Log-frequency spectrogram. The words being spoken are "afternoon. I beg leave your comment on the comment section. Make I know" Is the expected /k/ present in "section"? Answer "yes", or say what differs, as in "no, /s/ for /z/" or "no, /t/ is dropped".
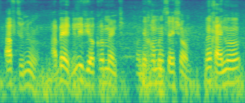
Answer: no, /k/ is dropped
